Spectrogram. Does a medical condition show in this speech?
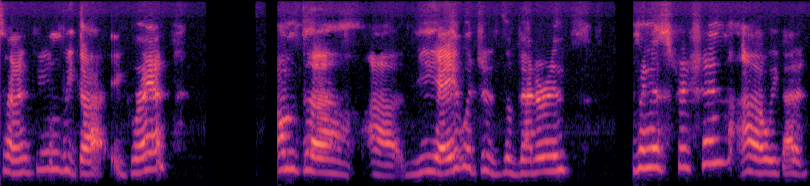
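Yes: cerebral palsy; wheelchair user.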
